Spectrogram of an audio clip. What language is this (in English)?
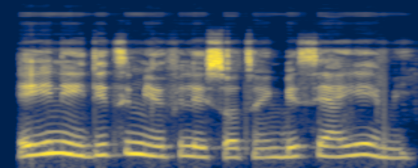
Yoruba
